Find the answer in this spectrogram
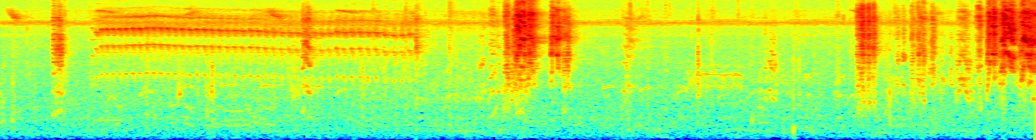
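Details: Yellow-chevroned parakeet (Brotogeris chiriri) in a coconut palm gives harsh, high screeching bursts, some short and some drawn out, with a thin buzzy trill between them.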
